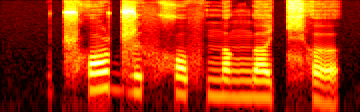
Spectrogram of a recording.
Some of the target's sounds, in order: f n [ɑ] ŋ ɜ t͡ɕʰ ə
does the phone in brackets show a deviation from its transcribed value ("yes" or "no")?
yes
